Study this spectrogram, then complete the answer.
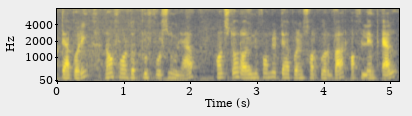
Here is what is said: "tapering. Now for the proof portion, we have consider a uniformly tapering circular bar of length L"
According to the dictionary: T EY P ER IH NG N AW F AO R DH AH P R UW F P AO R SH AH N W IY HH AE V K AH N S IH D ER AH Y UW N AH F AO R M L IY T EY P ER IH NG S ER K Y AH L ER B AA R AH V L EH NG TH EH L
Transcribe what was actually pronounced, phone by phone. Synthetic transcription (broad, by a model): T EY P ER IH NG N AW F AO R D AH P R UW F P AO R S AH N W IY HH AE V K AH N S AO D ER AH Y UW N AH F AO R M L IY T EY P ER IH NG S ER K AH L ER B AA R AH P L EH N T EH L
